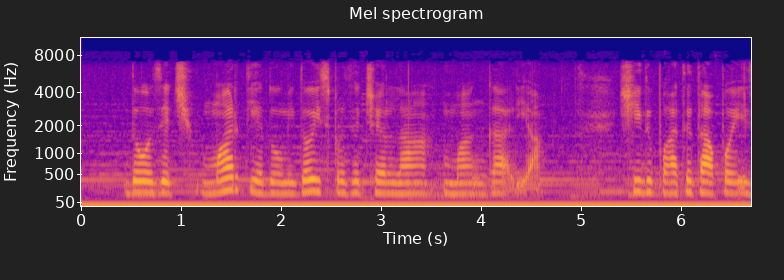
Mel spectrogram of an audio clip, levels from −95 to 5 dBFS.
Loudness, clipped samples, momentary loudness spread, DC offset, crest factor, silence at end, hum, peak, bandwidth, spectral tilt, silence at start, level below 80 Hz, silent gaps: -21 LUFS; under 0.1%; 16 LU; 4%; 20 dB; 0 s; none; -2 dBFS; 7.6 kHz; -5 dB/octave; 0 s; -58 dBFS; none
